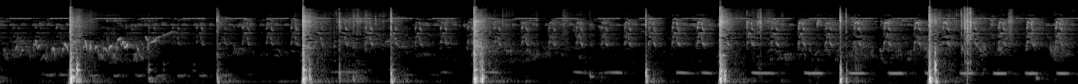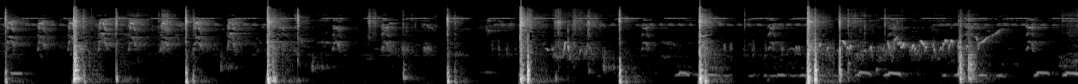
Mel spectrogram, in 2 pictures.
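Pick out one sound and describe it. A machete chops sharply into wooden stems, again and again.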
